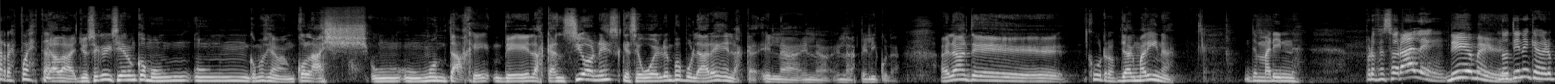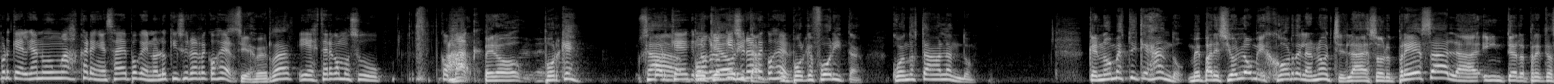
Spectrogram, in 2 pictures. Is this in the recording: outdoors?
no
